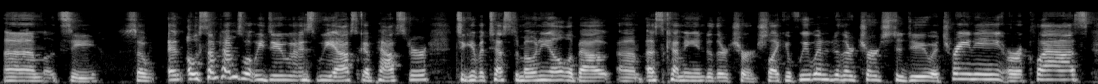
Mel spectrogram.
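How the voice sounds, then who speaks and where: A woman's voice: mid-range voice, normal speed, hardly any pauses, dry recording. A middle-aged woman giving a casual, chatty training talk with lots of fillers. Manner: chatty, loose, frequent fillers. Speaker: ministry trainer.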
